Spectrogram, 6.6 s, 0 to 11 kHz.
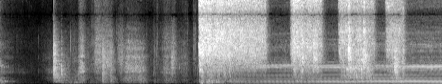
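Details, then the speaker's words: Cheap AliExpress ARB-copy onboard air compressor installed on a 1991 Ford Bronco: steady buzzing hum running evenly under bursts of air hiss, tank pressure dropping as air is used; compressor working normally. "you can hear it start to lose air pressure a little bit. Oh yeah, that works good."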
